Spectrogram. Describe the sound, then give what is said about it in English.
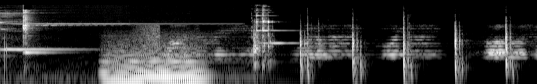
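Steady knocking on a front door, six firm, evenly spaced raps with a ringing edge, following a brief chime and a dull low thud, with no voices. “Someone's at the door.”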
